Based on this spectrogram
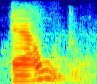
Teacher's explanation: فحنرقق قوي الهمزة والعين والذال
